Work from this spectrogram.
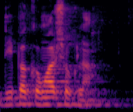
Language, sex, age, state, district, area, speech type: Hindi, male, 45-60, Madhya Pradesh, Gwalior, rural, spontaneous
